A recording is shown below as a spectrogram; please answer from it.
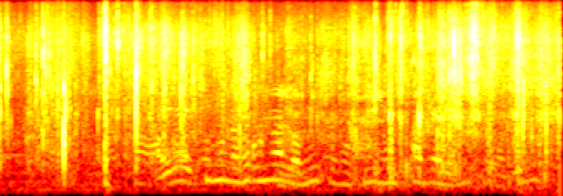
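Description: Faint voices of workers in an agave field, with a few sharp knocks near the start.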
